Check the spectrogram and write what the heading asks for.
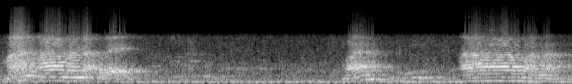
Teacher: Ini nun mati menghadapi huruf alif atau alif. Berarti kalau membaca nun matinya itu harus jelas man.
